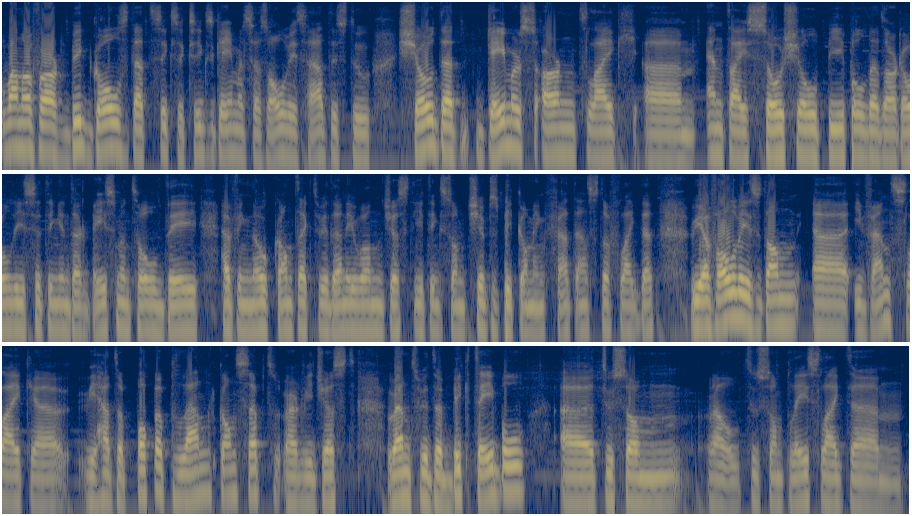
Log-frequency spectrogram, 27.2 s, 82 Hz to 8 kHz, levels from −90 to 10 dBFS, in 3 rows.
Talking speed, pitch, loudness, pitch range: 165 wpm, 120 Hz, -24 LUFS, 115-130 Hz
